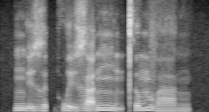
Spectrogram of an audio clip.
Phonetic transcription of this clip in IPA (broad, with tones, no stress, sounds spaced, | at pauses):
ŋ ḛ˧˨ ɣ ə˨˩ t̚ h w ḛ˧˨ ɣ a̰˧˥ n ɲ ə̰˧˨ m t̪ʰ ə˨˦ m v a̤˨˩ ŋ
